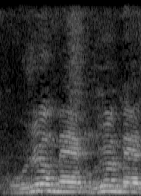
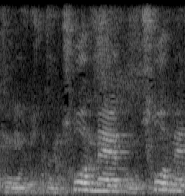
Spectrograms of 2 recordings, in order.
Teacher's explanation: 这个春字发出来太累了，就变成古热咩，就把它模糊掉了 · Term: 弱化了，连读了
